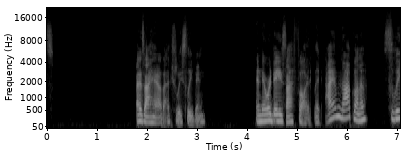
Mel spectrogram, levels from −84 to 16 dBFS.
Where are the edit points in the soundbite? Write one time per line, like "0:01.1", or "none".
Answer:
0:04.8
